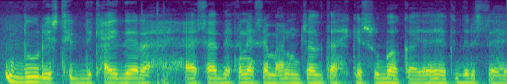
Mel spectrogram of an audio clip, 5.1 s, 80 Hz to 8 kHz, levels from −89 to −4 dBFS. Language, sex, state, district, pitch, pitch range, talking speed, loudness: Hindi, male, Punjab, Pathankot, 115 Hz, 110-115 Hz, 225 wpm, -16 LUFS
